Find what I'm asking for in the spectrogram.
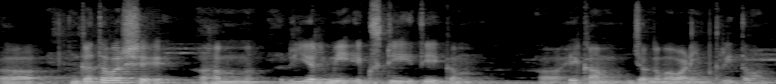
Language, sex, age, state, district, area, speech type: Sanskrit, male, 45-60, Karnataka, Bangalore Urban, urban, spontaneous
